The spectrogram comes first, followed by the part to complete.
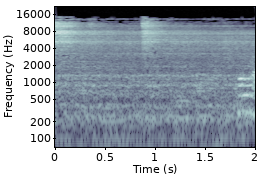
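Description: A pause in a woman's speech played over a loudspeaker, filled by steady noise with two brief hisses near the start and about a second in; her voice resumes near the end.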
